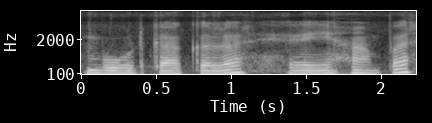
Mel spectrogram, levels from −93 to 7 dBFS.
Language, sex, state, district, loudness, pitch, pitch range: Hindi, male, Himachal Pradesh, Shimla, -17 LUFS, 125 Hz, 125-135 Hz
